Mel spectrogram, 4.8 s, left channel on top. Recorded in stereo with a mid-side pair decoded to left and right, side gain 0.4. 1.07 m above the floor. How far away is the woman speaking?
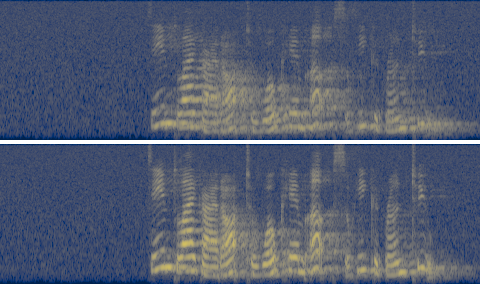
About 4 m.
